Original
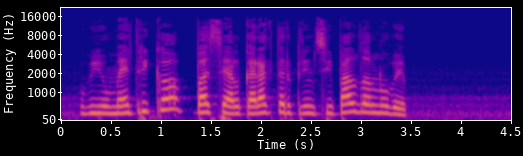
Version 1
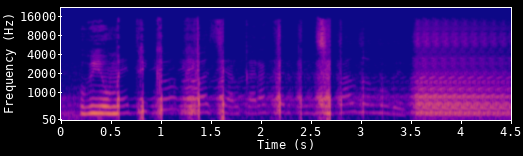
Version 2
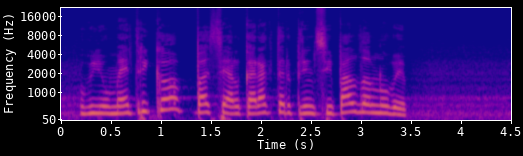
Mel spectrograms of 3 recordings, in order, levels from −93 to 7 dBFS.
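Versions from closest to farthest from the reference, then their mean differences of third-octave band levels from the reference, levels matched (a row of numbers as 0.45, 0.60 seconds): 2, 1; 4.0, 12.5 decibels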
